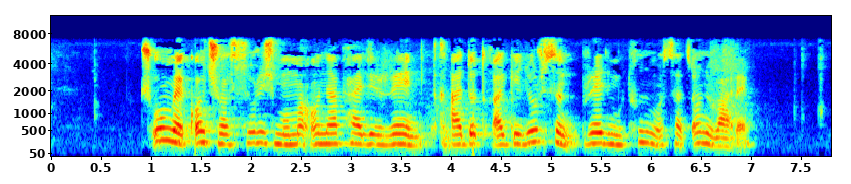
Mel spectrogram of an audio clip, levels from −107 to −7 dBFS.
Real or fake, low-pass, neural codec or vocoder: real; 7.2 kHz; none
